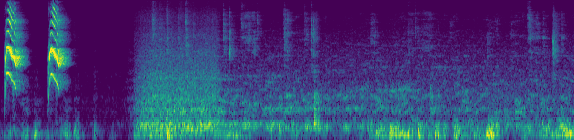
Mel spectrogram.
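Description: Two loud, harsh, high chirps from a rose-ringed parakeet come quickly one after the other, and low indoor rumble and faint noises follow.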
